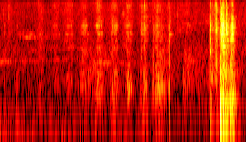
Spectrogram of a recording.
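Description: A hand-held blade scraping and cutting into the rubber sidewall of an old tyre in quick repeated strokes, about four or five a second.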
